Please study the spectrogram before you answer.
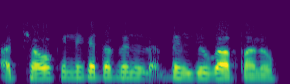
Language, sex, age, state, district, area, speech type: Punjabi, male, 18-30, Punjab, Patiala, urban, conversation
